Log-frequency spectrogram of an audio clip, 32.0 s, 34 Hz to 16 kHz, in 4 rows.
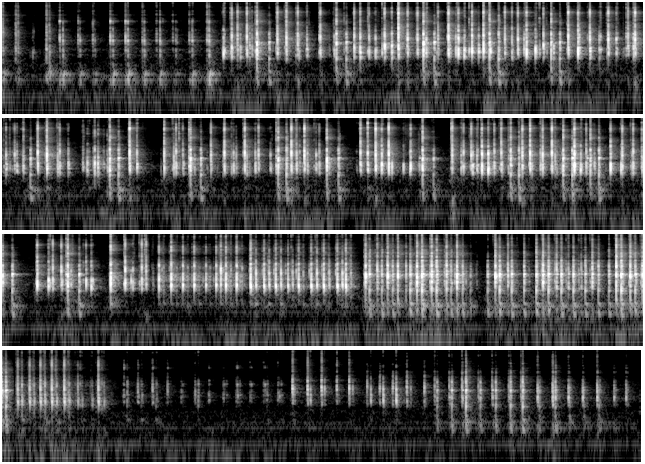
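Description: Mechanical keyboards being typed on in a sound test: an Epomaker TH80 fitted with Gateron Pro Yellow linear switches, then a KiiBOOM Phantom 81 fitted with KiiBOOM Crystal switches. A few single key presses give way to long runs of fast typing with brief pauses, and it eases back to slower single presses near the end.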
